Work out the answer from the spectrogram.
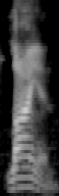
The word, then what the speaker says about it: Lyon: you mean the pronunciation leon lyon leon lyon long e long eye really never bulabase i've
